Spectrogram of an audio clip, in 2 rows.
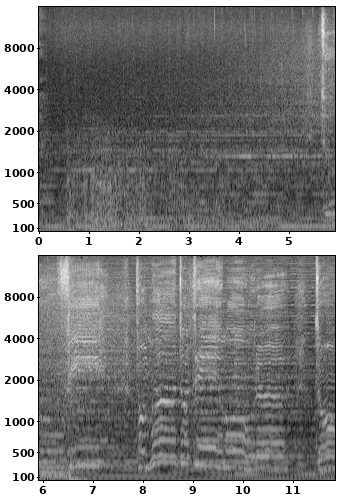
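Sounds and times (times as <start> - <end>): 
deep rolling thunder rumbling: 0.0 - 8.5
heavy rain: 0.0 - 11.8.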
